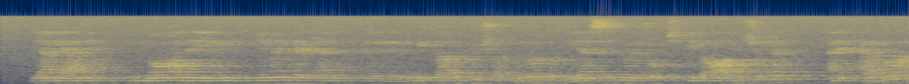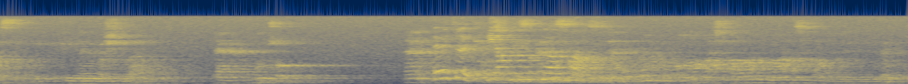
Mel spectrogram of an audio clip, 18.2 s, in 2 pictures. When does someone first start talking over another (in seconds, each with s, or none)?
13.8 s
